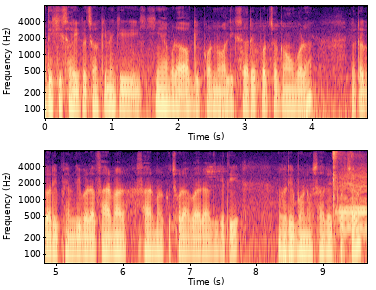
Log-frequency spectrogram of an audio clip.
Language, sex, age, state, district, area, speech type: Nepali, male, 30-45, West Bengal, Jalpaiguri, rural, spontaneous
